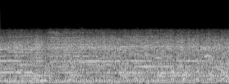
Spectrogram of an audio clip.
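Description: Live rock band playing loudly, guitar to the fore with drums underneath, in a stretch without singing.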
